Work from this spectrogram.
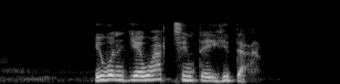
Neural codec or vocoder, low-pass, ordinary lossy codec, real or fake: codec, 16 kHz, 4 kbps, FunCodec, trained on LibriTTS, 50 frames a second; 7.2 kHz; AAC, 48 kbps; fake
